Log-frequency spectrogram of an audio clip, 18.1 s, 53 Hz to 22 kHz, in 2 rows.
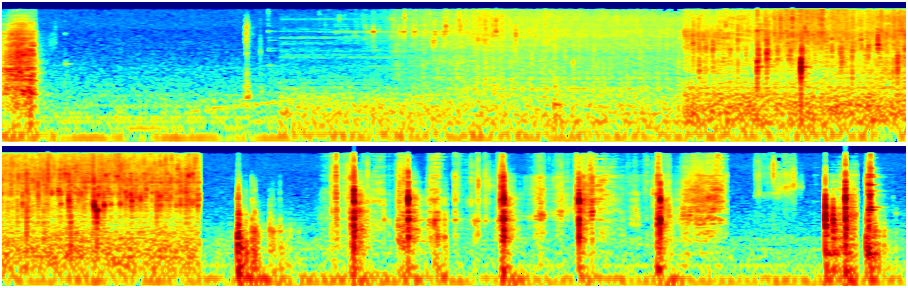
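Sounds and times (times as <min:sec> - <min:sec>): chicken sizzling in hot oil: 0:02.8 - 0:11.0
knife slicing on wooden board: 0:12.4 - 0:17.6.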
